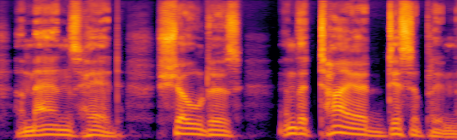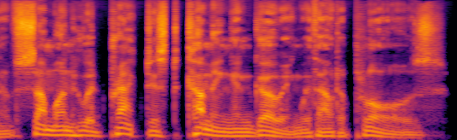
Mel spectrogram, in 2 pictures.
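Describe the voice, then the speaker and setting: A man reading a first-person detective story as narrator, in a dry, measured noir manner. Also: a bass voice, slightly rough, no echo.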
